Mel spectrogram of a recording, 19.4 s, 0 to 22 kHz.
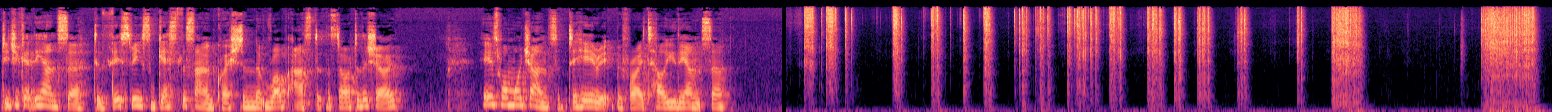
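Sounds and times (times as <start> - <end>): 
speech: 0.0 - 9.2
sticky tape pulled off a roll: 9.8 - 17.2, 18.2 - 19.4.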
